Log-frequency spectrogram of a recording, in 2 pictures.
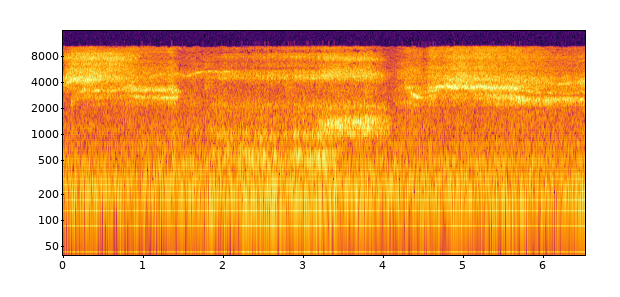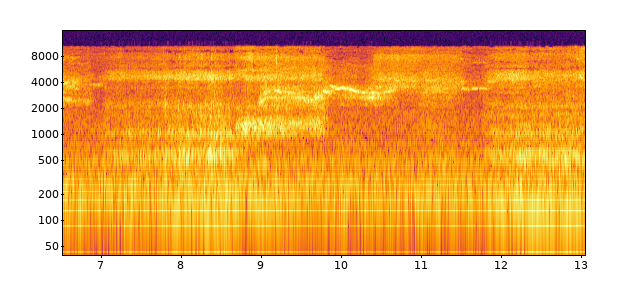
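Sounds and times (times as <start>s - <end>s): toddler fake snoring: 1.8s - 4.1s, 7.1s - 9.8s, 11.8s - 13.0s.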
